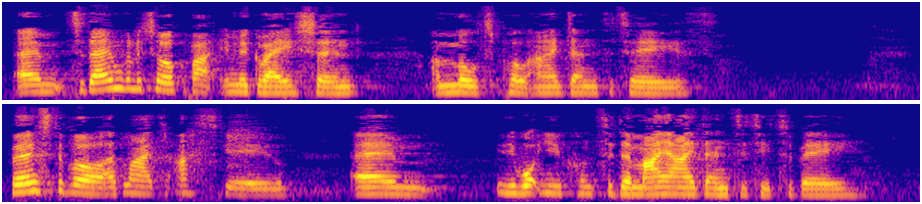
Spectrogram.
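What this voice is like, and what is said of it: Speaker's own noticeable accent. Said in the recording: “if anybody can't understand my accent or speak too fast”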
